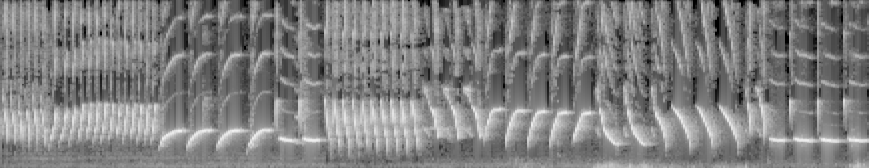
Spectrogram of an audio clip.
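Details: Canary singing hard with a long rolling trill, played to coax other canaries to sing; a fast trill gives way to repeated downslurred whistles, another dense roll, and chains of swooping notes, all high and continuous.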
